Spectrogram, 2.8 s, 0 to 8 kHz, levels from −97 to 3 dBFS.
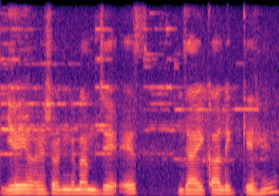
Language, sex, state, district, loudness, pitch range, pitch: Hindi, female, Arunachal Pradesh, Papum Pare, -17 LUFS, 140-155 Hz, 145 Hz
